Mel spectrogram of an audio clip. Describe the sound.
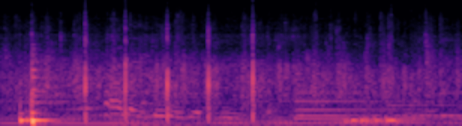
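An audience claps in scattered, fairly loud bursts over a few seconds, with voices and sustained tones carrying underneath the applause, clapping their hands to God.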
